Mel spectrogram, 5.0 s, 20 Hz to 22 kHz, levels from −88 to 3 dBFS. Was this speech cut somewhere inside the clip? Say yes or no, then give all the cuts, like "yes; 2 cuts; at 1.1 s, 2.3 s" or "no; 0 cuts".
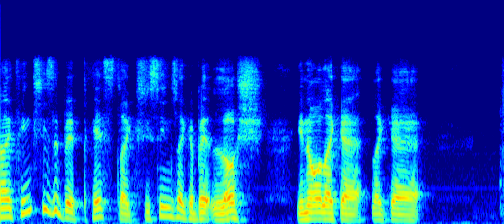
no; 0 cuts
